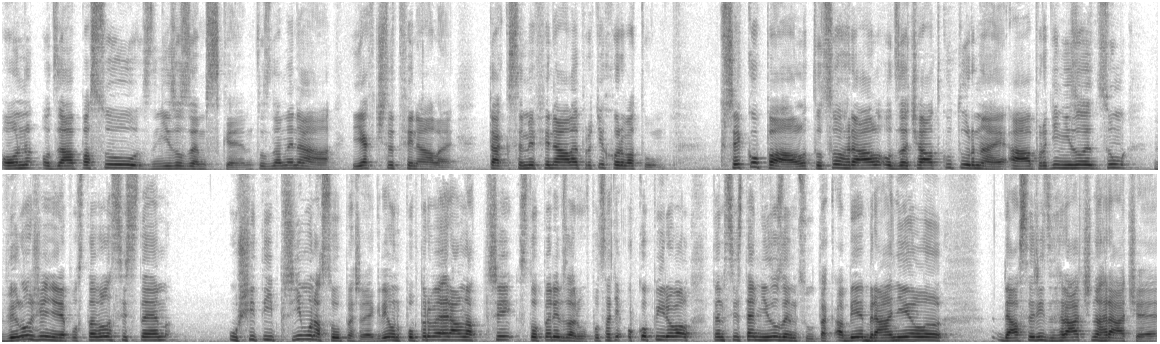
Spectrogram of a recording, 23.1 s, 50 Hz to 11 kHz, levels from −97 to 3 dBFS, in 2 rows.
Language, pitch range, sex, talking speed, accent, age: Czech, 170-205 Hz, male, 140 wpm, native, 30-49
